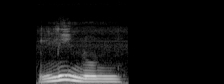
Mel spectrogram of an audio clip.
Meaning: third-person plural present active of λύνω (lýno)
- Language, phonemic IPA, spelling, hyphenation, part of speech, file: Greek, /ˈli.nun/, λύνουν, λύ‧νουν, verb, El-λύνουν.ogg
